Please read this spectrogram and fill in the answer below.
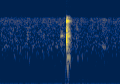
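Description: Near silence with a single short click a little over a second in.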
